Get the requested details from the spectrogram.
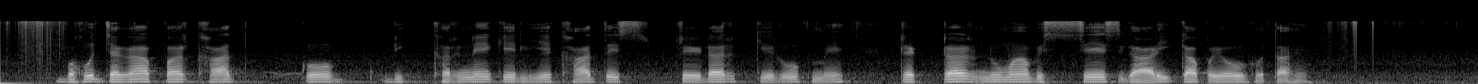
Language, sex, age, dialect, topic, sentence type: Hindi, male, 25-30, Hindustani Malvi Khadi Boli, agriculture, statement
